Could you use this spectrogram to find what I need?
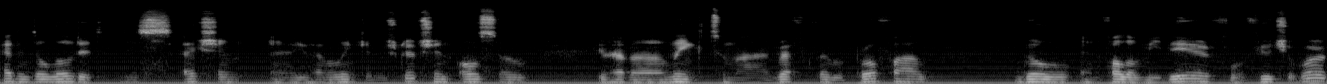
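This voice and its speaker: Over music in the background, a man with a non-native accent speaks fairly slowly in a very deep, low voice, his intonation flat and monotone while his loudness swings widely. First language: not English. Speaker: graphic designer making a software tutorial. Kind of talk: tutorial. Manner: halting, many fillers and restarts.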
